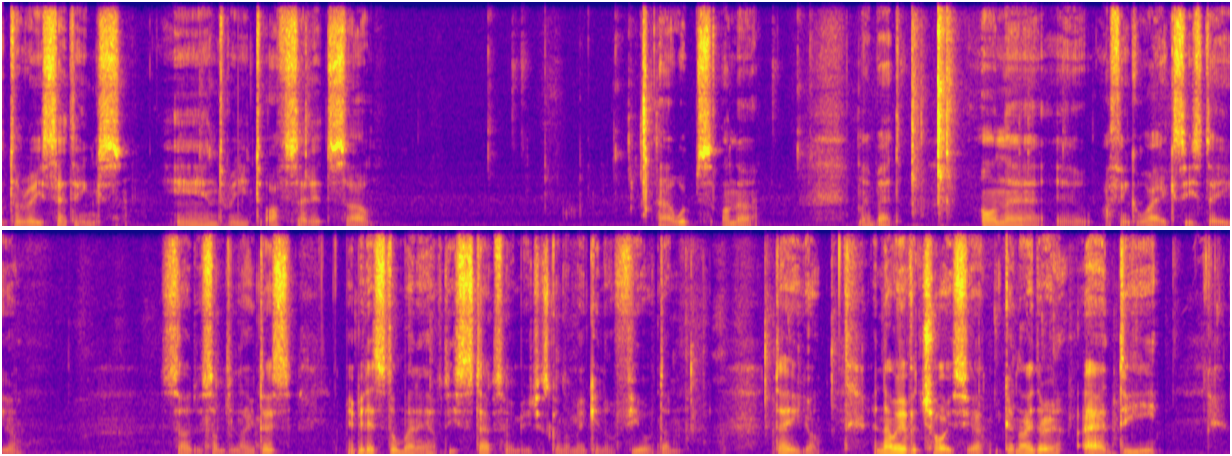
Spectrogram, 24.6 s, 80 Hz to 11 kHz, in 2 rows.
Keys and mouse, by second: 16.8 click, 18.5-19.1 middle drag, 19.2 `, 20.0 shift+middle drag, 21.4-22.2 middle drag, 22.6 KP_5, 23.5-23.8 middle drag, 23.9-24.5 middle drag.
